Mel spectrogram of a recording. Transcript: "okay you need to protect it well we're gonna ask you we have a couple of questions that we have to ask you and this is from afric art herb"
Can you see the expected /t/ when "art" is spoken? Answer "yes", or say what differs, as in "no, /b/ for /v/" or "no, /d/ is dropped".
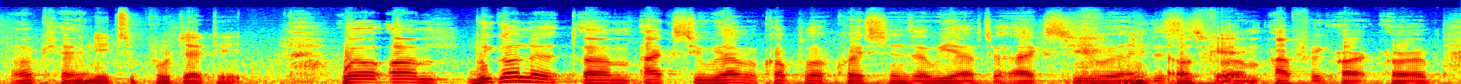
no, /t/ is dropped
